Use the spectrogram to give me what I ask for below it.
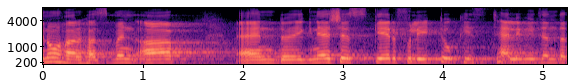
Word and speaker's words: Ignatius: so ignatius is the name of a person ignatius ignatius see ignatius you can learn to pronounce ignatius was a manager of a cooperative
